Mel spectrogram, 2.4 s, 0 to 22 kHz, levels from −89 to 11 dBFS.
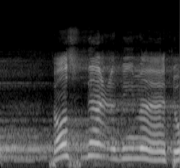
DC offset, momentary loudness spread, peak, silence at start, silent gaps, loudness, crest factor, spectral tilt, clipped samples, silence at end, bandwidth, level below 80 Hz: under 0.1%; 11 LU; -10 dBFS; 0 s; none; -25 LUFS; 16 dB; -5.5 dB/octave; under 0.1%; 0 s; 10.5 kHz; -54 dBFS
